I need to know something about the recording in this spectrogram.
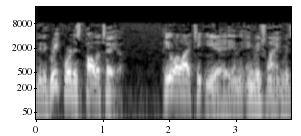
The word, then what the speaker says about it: politeia: Believe me, the Greek word is politeia, P-O-L-I-T-E-A in the English language, the way we might pronounce it in Greek.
